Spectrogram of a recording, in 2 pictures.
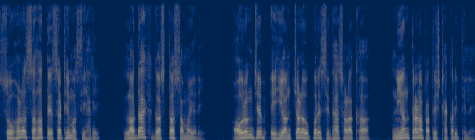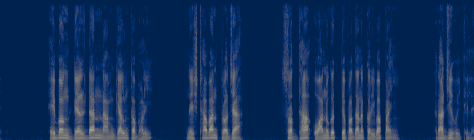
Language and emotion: Odia, neutral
